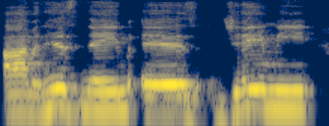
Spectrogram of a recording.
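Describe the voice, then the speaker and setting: A woman hosts a casual church videocast in a cheerful, easygoing way. Her voice sits at a middling pitch for a woman, and she laughs often with her guest. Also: fairly even intonation, unhurried, a little mellow. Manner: upbeat, laughs easily. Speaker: videocast host. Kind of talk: casual interview chat.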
